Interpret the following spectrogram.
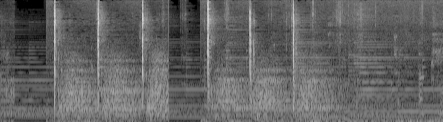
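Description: A hammer knocking on a PVC pipe: about five sharp strikes spread over a few seconds, over background music.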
